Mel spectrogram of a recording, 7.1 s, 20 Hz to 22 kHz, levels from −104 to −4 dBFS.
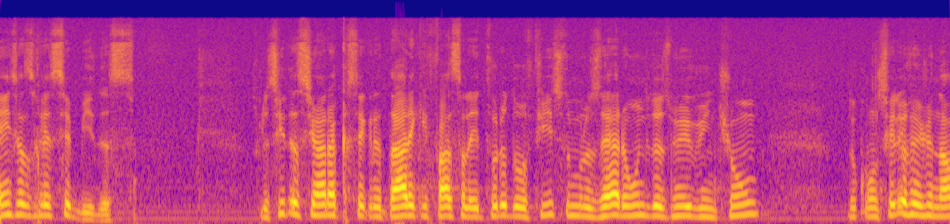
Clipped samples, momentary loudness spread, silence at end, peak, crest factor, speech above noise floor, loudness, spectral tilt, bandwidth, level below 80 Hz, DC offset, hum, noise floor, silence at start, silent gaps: under 0.1%; 13 LU; 0 s; 0 dBFS; 16 dB; 26 dB; -15 LUFS; -5 dB/octave; 16 kHz; -54 dBFS; under 0.1%; none; -41 dBFS; 0 s; none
